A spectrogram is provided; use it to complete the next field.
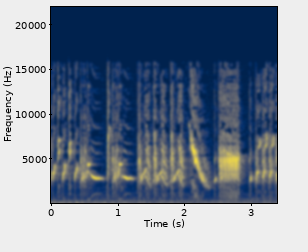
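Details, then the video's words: Wild European goldfinch song for tutoring: tumbling twitters, a long descending slurred note, then a loud buzzy burst before the quick chirping resumes. "تغريد حسون خلوي للتعليم"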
